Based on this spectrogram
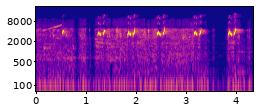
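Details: Rain quail giving its song, a crisp high two-note phrase repeated about every 0.6 seconds, five times, with soft background hiss and low pulsing hum.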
